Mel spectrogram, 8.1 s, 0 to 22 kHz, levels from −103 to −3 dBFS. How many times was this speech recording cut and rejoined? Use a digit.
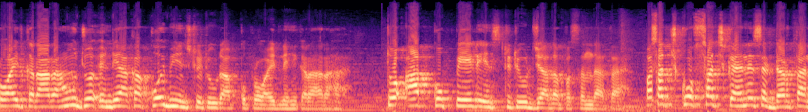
2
